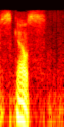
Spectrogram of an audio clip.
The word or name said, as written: Scouse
